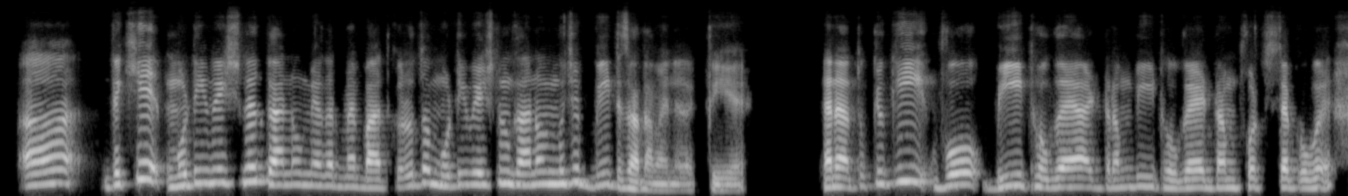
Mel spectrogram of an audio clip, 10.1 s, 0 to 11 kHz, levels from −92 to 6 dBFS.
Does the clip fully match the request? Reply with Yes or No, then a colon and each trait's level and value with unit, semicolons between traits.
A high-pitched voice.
No: medium, 175 Hz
